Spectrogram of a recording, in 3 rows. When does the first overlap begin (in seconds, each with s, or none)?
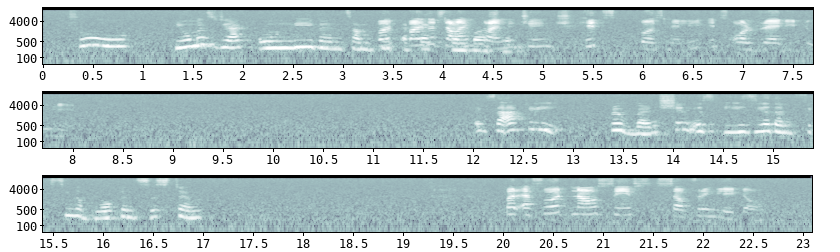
3.4 s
